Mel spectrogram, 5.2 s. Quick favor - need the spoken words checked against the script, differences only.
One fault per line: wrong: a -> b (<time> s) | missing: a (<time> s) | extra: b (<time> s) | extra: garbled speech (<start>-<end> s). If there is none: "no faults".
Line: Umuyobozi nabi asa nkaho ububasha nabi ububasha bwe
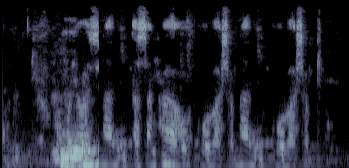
no faults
